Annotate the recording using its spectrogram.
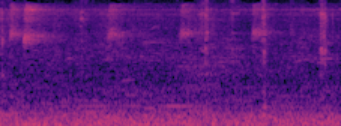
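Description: Soft, scattered scrapes and clicks of hands and a small hand trowel pressing and scraping loose soil around the base of a freshly planted sapling.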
